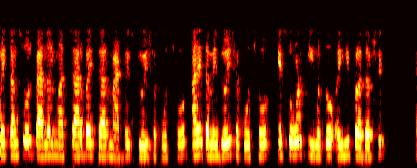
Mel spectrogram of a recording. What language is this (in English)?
Gujarati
